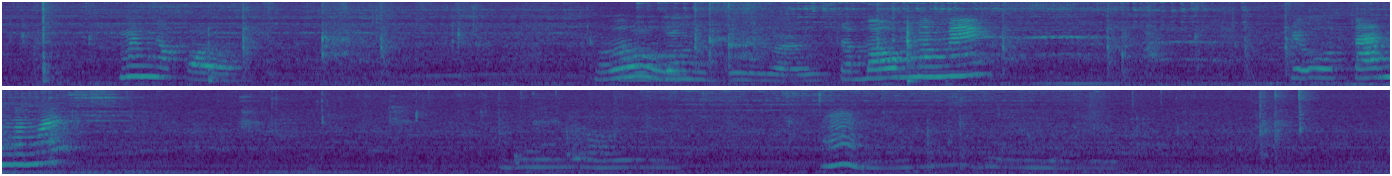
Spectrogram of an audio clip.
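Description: A spoon scrapes and clinks against a dish.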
